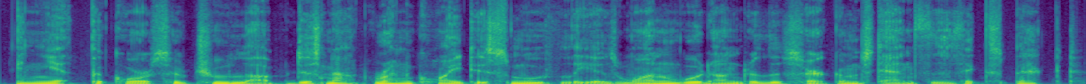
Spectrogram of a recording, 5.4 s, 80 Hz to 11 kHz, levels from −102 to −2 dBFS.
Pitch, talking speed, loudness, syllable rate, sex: 90 Hz, 220 wpm, -17 LUFS, 5.6 syllables/s, male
